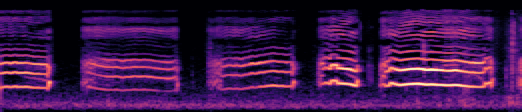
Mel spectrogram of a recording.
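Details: Six-week-old French Bulldog puppies playing, one voicing five long, steady, rich-toned whines, each about half a second to a second long, separated by brief pauses, the last ones slightly wavering.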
